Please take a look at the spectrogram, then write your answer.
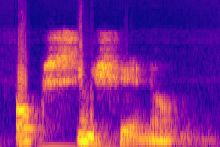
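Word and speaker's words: oxíxeno: letra X en galego, que es la palabra oxígeno, que se escribe las dos veces con Y, con X en castellano, pero la primera suena como KS, oxí, y la segunda como la SH del inglés, oxígeno.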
